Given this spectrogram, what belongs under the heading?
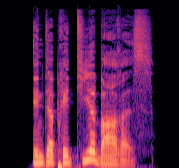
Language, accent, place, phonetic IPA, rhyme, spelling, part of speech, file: German, Germany, Berlin, [ɪntɐpʁeˈtiːɐ̯baːʁəs], -iːɐ̯baːʁəs, interpretierbares, adjective, De-interpretierbares.ogg
- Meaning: strong/mixed nominative/accusative neuter singular of interpretierbar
